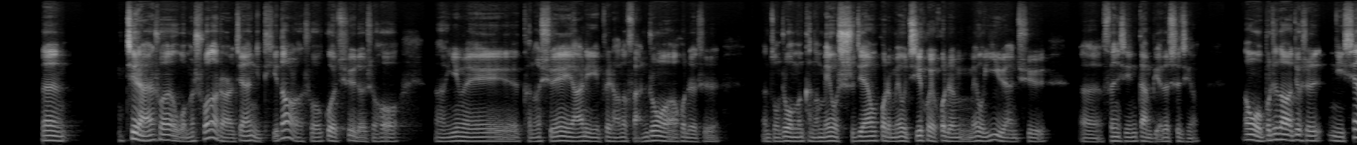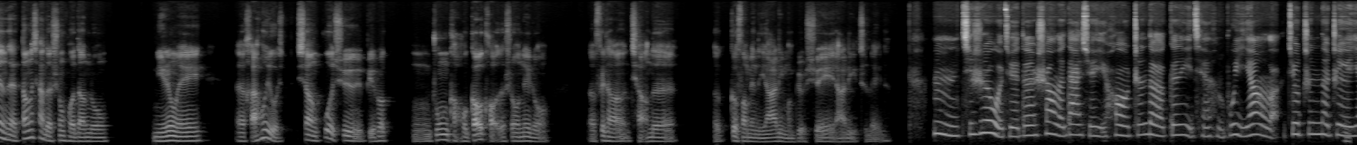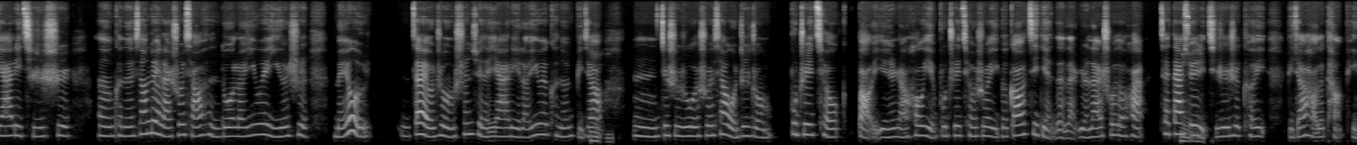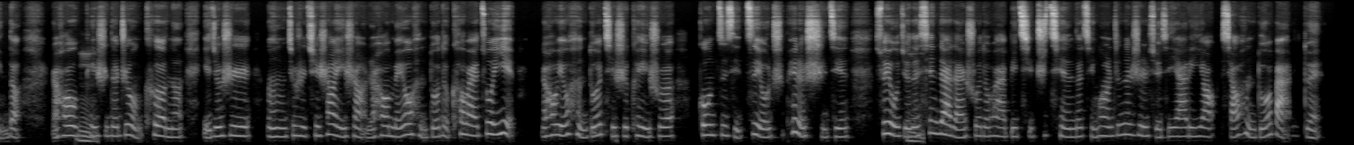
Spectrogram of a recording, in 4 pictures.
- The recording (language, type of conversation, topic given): Chinese, advice, 社交媒体和手机如何不断分散你的注意力？
- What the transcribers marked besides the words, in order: none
